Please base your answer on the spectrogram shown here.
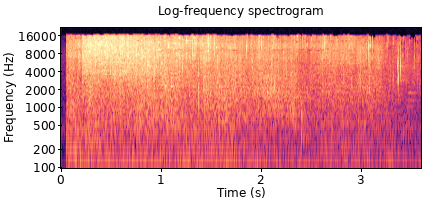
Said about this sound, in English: I'm going to try this with bigger explosives, magnesium gasoline and silt-based. I'll use squibs to electronically detonate, and I'll shoot it at 100 frames per second.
